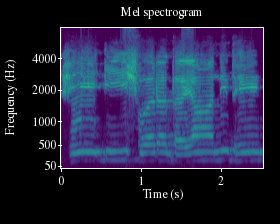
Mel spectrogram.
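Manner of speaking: हे ईश्वर दयानिधे slowly, long ee and full ra; correct mantra pronunciation. Shown as a demonstration. Teacher quoting an evening-prayer mantra, slow careful recitation. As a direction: recite हे ईश्वर दयानिधे with every vowel sounded. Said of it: "संध्या में एक मंत्र आता है".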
